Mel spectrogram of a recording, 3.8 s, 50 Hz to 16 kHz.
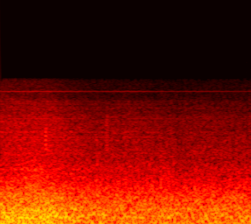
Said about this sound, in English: All engine running. Liftoff. We have a liftoff. Liftoff on Apollo 11.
